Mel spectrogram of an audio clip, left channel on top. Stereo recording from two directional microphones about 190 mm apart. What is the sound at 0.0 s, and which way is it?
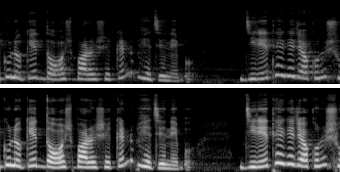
Speech, 40° right (ahead or behind).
